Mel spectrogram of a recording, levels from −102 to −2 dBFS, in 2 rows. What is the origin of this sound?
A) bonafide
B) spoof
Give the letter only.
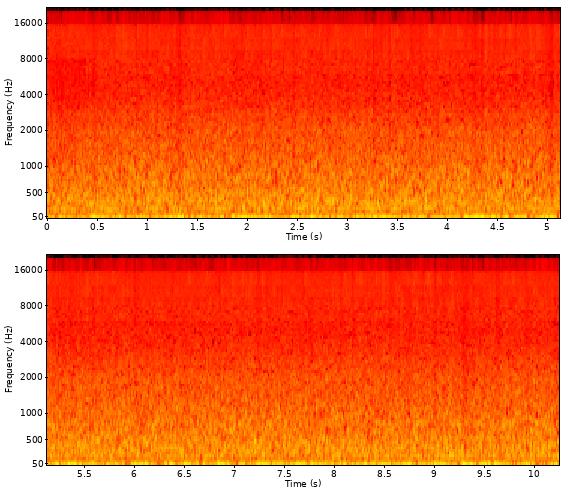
A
